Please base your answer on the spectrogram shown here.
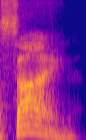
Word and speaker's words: sign: n en este caso la g es muda pero la n no entonces cuando veas una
